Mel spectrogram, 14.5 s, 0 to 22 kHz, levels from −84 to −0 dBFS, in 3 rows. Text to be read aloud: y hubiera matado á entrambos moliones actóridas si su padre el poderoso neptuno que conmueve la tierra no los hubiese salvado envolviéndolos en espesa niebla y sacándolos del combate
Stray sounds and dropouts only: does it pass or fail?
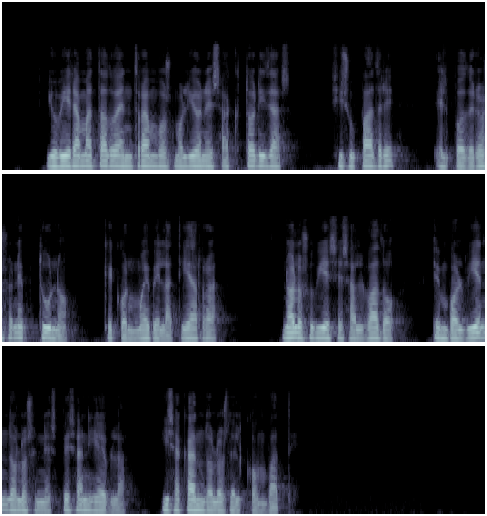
pass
